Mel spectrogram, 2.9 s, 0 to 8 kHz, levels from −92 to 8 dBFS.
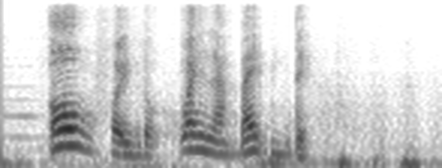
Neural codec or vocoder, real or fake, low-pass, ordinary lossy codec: codec, 16 kHz in and 24 kHz out, 0.4 kbps, LongCat-Audio-Codec, fine tuned four codebook decoder; fake; 7.2 kHz; AAC, 48 kbps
